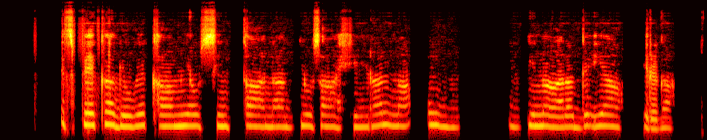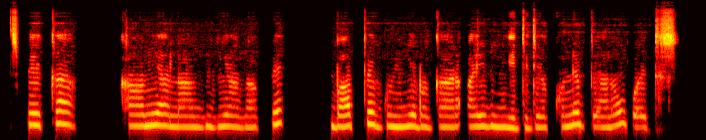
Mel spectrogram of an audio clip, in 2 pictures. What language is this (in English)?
Wolaytta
